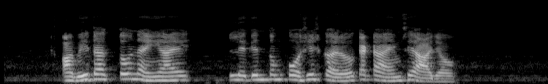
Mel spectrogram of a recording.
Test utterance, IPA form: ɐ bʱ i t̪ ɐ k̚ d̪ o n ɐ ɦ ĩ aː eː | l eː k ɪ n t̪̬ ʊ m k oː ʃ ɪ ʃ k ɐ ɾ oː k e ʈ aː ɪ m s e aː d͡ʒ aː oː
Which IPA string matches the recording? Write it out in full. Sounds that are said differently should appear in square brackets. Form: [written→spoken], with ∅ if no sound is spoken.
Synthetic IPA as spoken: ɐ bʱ i t̪ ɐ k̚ [d̪→t̪] o n ɐ ɦ ĩ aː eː | l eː k ɪ n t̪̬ ʊ m k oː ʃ ɪ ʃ k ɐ ɾ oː k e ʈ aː ɪ m s e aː d͡ʒ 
